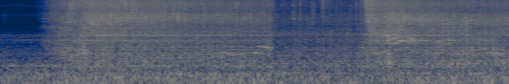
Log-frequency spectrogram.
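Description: Dal vadas sizzle and crackle steadily in hot oil in a home kitchen in Odisha, a loud, continuous fry that dips briefly and then surges again, with a voice faintly underneath.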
